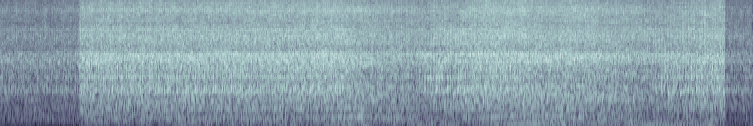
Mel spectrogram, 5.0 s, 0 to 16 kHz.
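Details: 2016 Isuzu Panther GT diesel freshly started and warming up after an engine overhaul with liner work, done for smoke and oil from the dipstick: steady, even idle with no knocking, misfire or rattles; normal idle.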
